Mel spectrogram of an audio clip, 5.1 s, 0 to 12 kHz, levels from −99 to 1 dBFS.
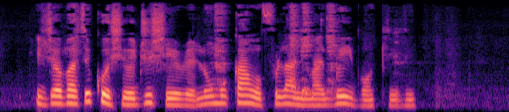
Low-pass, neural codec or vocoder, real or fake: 10.8 kHz; none; real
